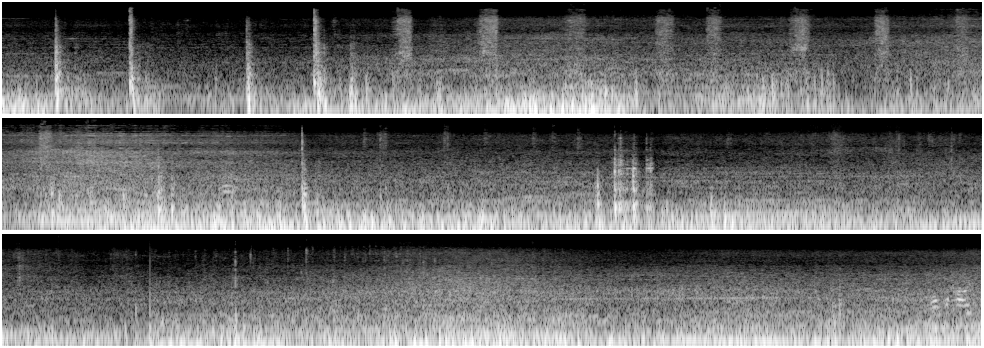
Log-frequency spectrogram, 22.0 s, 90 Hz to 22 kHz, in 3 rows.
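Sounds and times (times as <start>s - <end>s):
street traffic rumble: 0.0s - 22.0s
sharp knocks: 0.3s - 3.2s, 7.7s - 10.3s.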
